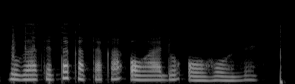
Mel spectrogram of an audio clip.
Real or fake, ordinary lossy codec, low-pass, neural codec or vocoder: real; none; 7.2 kHz; none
